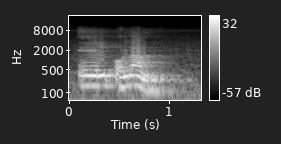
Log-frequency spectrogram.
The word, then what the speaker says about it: El Olam: Hay otra posible, el Olam. ¿Oyeron la E, la O y la A? El Olam, Dios eterno.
